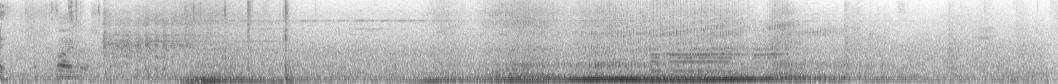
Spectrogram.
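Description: Ford Mustang convertible's engine starting about two seconds in, then revving up as the car pulls away, loudest around two-thirds of the way through and fading near the end.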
